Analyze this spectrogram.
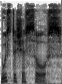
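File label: "worcestershire sauce", British English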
